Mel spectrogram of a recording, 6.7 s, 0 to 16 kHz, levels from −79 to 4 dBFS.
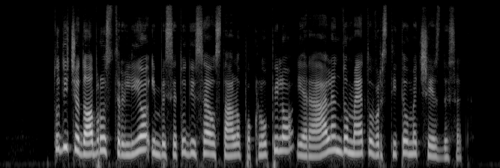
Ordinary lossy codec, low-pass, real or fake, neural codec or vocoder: none; 14.4 kHz; fake; codec, 44.1 kHz, 7.8 kbps, DAC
